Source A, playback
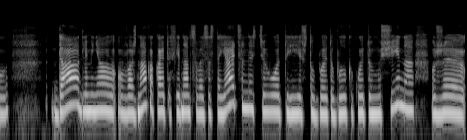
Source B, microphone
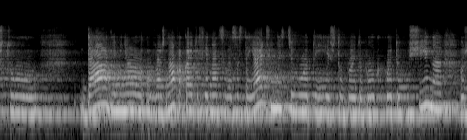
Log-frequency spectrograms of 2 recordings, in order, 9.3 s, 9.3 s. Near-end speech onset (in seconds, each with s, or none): none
